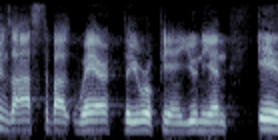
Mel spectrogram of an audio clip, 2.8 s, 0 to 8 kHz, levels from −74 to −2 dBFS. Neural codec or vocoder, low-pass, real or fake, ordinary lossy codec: none; 7.2 kHz; real; none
